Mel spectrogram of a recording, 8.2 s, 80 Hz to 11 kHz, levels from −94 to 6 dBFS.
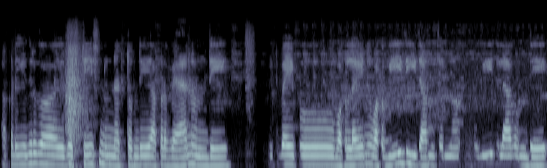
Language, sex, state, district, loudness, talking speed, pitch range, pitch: Telugu, female, Andhra Pradesh, Srikakulam, -28 LUFS, 130 wpm, 160-175 Hz, 170 Hz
